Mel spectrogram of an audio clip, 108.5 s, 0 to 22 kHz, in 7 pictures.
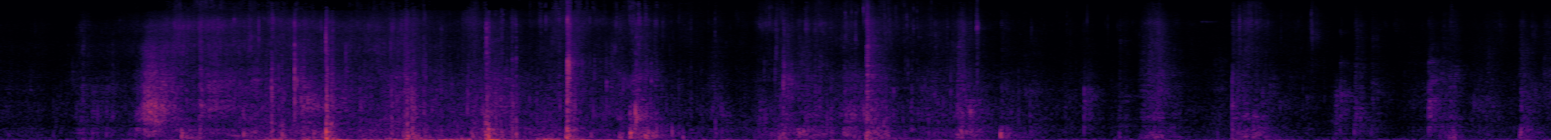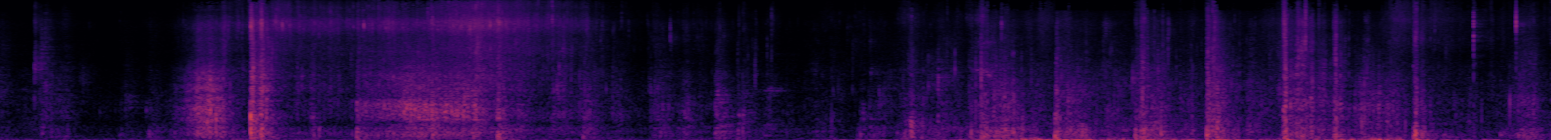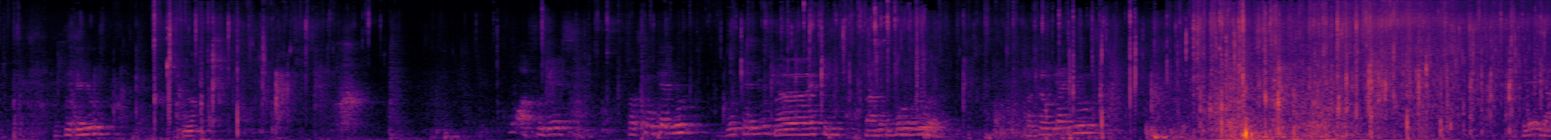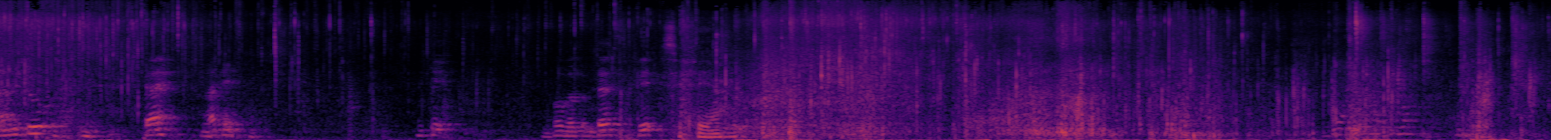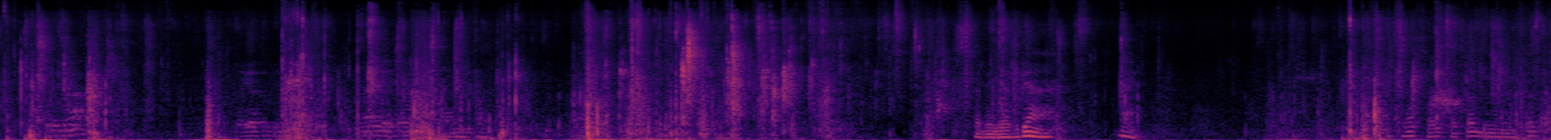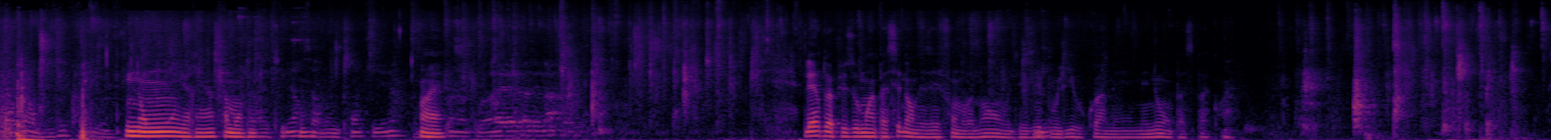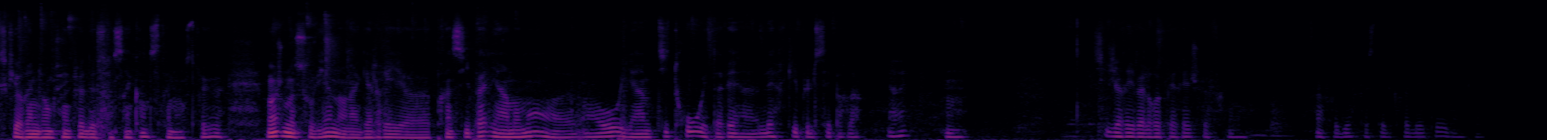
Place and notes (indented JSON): {
  "title": "Saint-Martin Le Vinoux, France - Cement mine",
  "date": "2017-03-26 10:15:00",
  "description": "We are exploring an underground cement mine. Especially, we are trying to reach an upper level, using a dangerous chimney. Small cements rocks are falling from everywhere.",
  "latitude": "45.20",
  "longitude": "5.72",
  "altitude": "311",
  "timezone": "Europe/Paris"
}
